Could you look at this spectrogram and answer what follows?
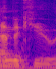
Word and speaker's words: Abiquiu: It's, you know, when I saw it, it was, I mean, it's, I guess you pronounce it. Well, Abiquiu.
